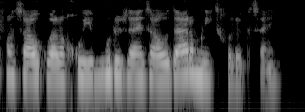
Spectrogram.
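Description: Fairly even intonation in a woman's dark, mellow tone. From Netherlands, West Friesland. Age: 40s. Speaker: former maths teacher, interview guest. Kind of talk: personal interview testimony. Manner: hesitant, many fillers.

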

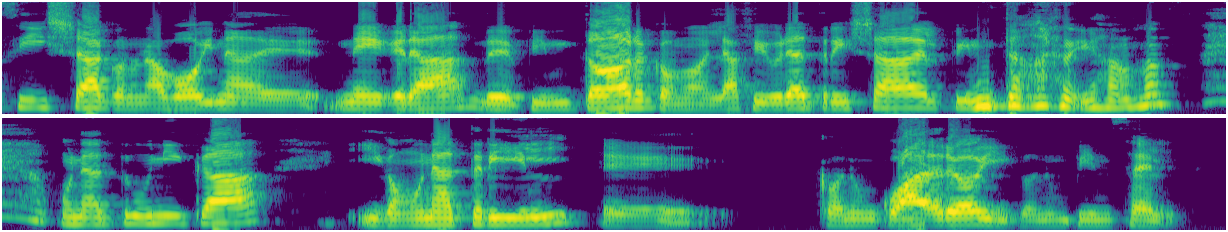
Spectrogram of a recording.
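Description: In a Rioplatense accent, a woman talks at a fairly slow pace and a fairly low pitch with ordinary pitch variation. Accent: Argentine Spanish (rioplatense). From Argentina, Patagonia (Neuquén). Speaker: textile designer. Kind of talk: casual interview. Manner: hesitant, many fillers.

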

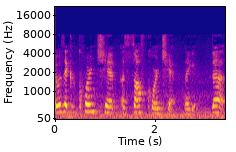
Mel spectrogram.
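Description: Audible room echo surrounds a woman speaking at a fairly slow pace. Her pitch varies in an ordinary way. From Hawaii. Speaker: traveler. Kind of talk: casual chat.

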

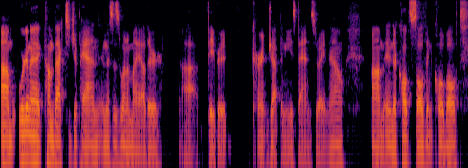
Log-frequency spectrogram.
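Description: A man with a very deep, low pitch speaks at a moderate pace. His pitch varies in an ordinary way, and the background is quiet. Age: 30s. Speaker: podcast host, punk musician. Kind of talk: casual chat. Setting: video call.

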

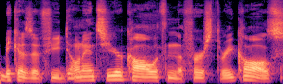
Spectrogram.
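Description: With a Chicago accent, a man speaks at a fairly low pitch and ordinary pitch variation on a very clean recording with a silent background. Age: 20s. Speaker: podcast co-host and DJ. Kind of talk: casual chat.

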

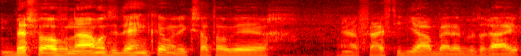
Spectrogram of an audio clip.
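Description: With a slight Limburg accent, a man talks at a moderate pace in a medium pitch and fairly even intonation. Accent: slight Limburg accent, soft G. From Limburg, Netherlands. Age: 40s. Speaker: carp angler and media manager. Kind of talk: interview.

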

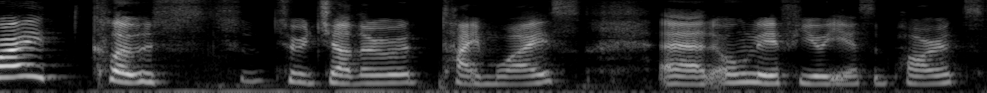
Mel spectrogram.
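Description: A woman's fairly high voice in a Swedish accent, bright and sharp in tone, with lively intonation at a fairly slow pace, on a very clean recording with a silent background. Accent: Blekinge Swedish, throaty R. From Sweden, Blekinge. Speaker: film podcast co-host. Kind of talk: casual chat.

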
